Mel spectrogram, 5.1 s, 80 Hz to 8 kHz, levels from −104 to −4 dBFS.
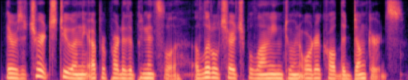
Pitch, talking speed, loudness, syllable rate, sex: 155 Hz, 260 wpm, -19 LUFS, 6.8 syllables/s, female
